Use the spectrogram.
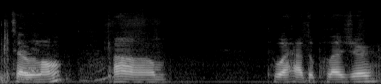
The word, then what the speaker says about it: Terrelonge: pronounce your last name for me so I can pronounce it. Terrelonge. I had it right, Terrelonge.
